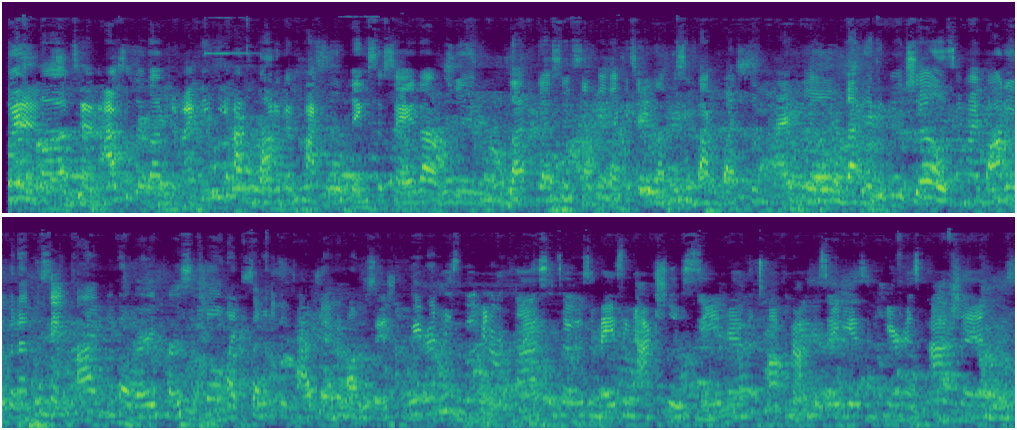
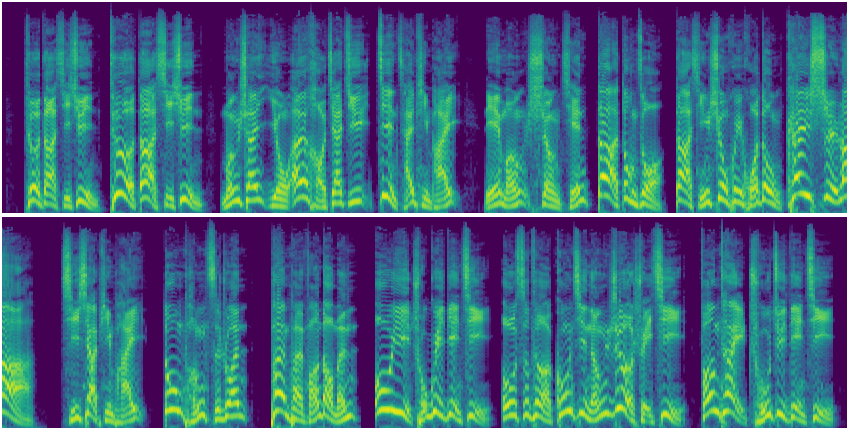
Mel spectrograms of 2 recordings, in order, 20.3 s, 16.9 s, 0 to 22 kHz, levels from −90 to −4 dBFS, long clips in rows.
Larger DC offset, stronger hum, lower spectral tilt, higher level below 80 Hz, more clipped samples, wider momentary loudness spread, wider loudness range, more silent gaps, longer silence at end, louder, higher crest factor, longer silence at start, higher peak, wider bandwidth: neither; neither; about the same, -3 dB/octave vs -4 dB/octave; about the same, -42 dBFS vs -42 dBFS; neither; about the same, 7 LU vs 5 LU; about the same, 4 LU vs 2 LU; second, none vs 6.64-6.70 s, 12.03-12.13 s; second, 0 s vs 0.15 s; second, -24 LUFS vs -14 LUFS; first, 20 dB vs 12 dB; second, 0.05 s vs 0.2 s; about the same, -4 dBFS vs -2 dBFS; about the same, 17 kHz vs 18.5 kHz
